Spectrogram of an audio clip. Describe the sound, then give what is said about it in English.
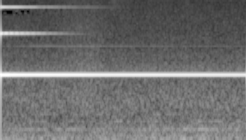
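A single meditation chime, one of three cleansing chimes opening a meditation, is struck once, its clear, pure tone ringing out and slowly fading as it sustains through the whole moment, with no voices present. “We're going to start with the three cleansing chimes.”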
